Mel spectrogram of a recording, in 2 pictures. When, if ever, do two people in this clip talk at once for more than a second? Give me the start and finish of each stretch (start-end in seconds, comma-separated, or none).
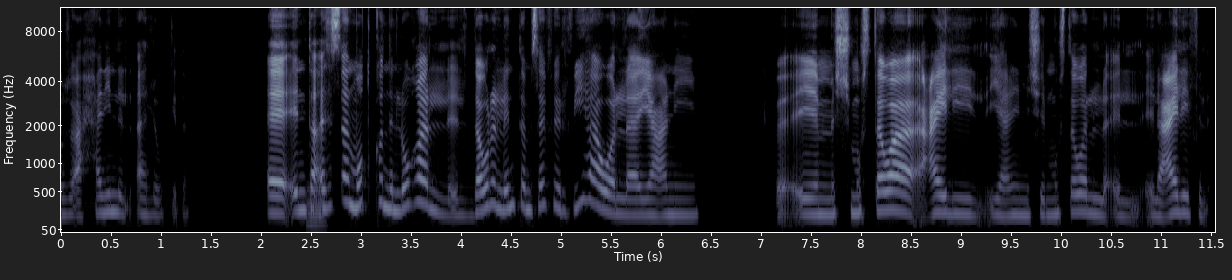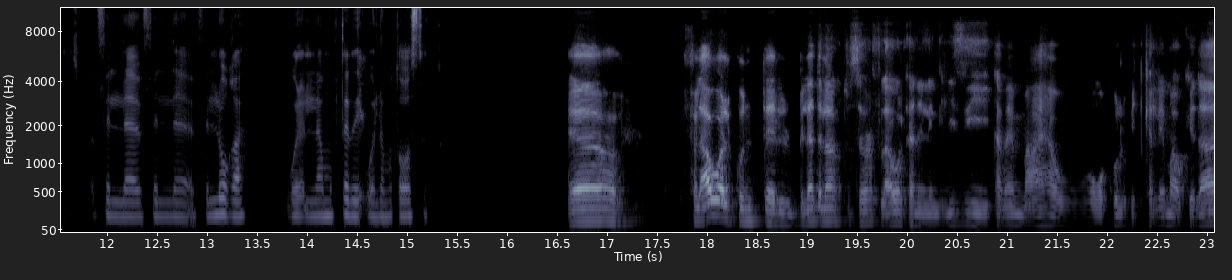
none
